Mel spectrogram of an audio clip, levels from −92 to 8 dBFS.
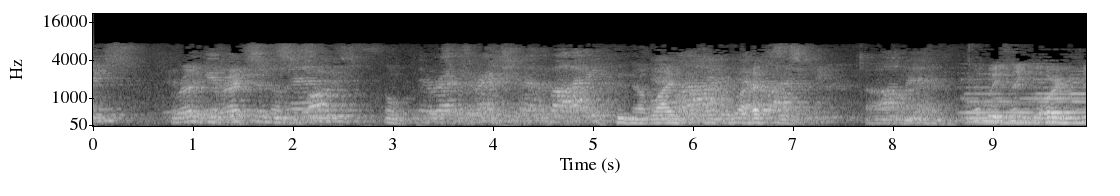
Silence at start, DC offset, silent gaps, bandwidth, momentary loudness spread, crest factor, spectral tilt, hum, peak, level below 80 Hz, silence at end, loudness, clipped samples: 0 s; under 0.1%; none; 7.8 kHz; 13 LU; 18 dB; -6.5 dB/octave; none; 0 dBFS; -52 dBFS; 0 s; -19 LUFS; under 0.1%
